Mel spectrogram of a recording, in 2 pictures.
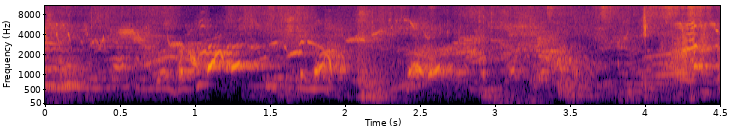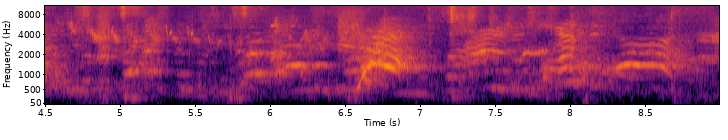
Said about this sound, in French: On entend presque au loin des enfants jouer dans la cour d'école.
